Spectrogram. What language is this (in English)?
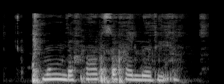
Pashto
